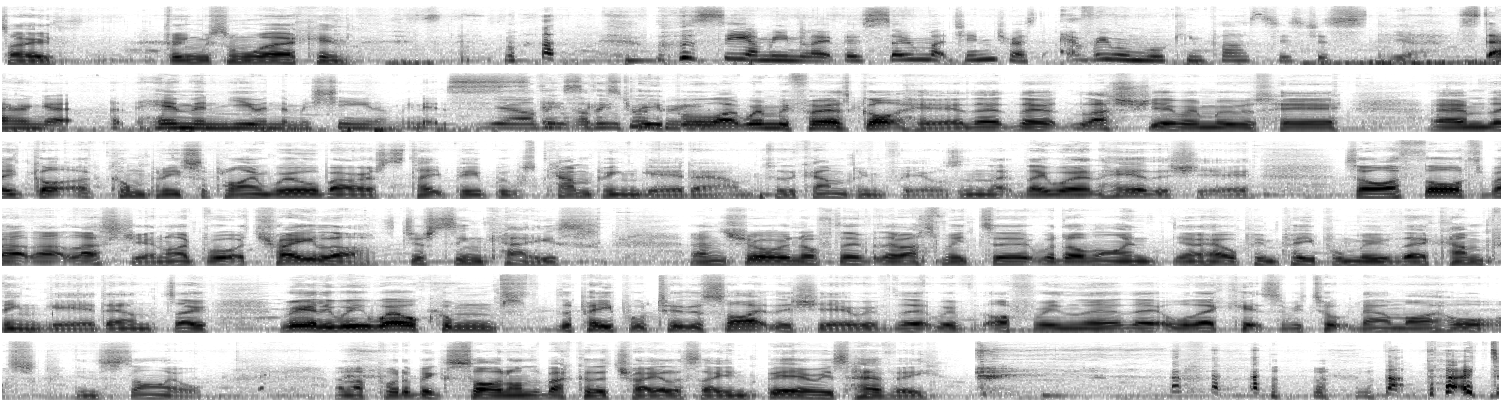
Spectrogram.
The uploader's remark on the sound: At the Timber Festival this summer in Leicestershire. At the Timber Festival this summer in Leicestershire.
